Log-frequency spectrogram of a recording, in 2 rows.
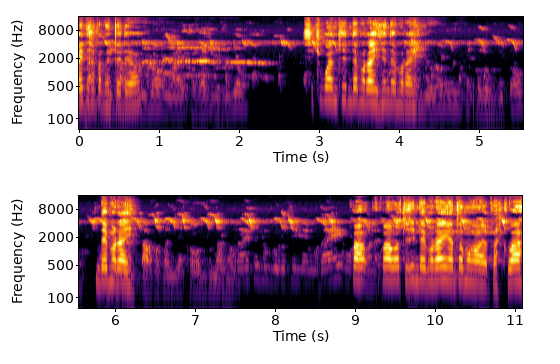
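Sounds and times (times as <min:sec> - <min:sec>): rooster crowing: 0:00.6 - 0:02.6.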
